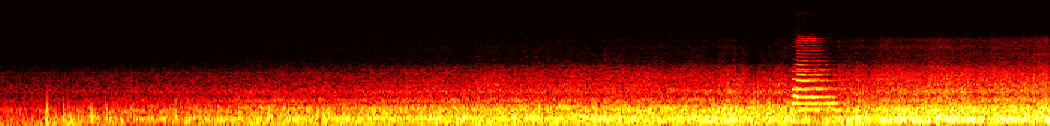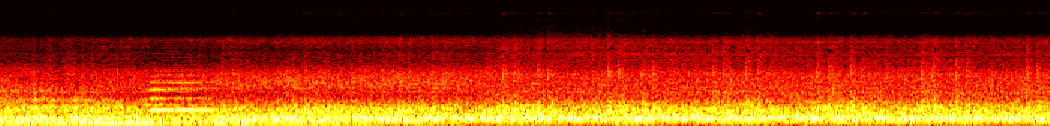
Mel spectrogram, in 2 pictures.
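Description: Diesel locomotive hauling a passenger train across a bridge, growing louder as it approaches over the first dozen seconds, then a steady heavy rumble of engine and wheels. The horn sounds twice, briefly, about eleven and sixteen seconds in.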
